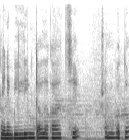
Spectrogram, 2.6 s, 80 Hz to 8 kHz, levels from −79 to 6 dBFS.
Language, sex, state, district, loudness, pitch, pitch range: Bengali, female, West Bengal, Paschim Medinipur, -13 LUFS, 235 Hz, 230-255 Hz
